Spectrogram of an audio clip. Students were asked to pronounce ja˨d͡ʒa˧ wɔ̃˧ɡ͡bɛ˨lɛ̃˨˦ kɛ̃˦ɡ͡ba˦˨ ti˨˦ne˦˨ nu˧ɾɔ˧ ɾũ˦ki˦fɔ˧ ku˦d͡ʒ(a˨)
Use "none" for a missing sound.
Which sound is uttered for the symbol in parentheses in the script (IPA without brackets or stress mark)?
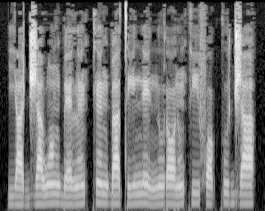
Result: a˦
